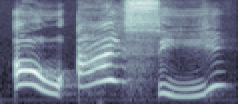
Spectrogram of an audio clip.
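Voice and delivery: usual speaking voice

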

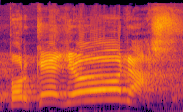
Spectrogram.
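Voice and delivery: high, hugely drawn-out exasperated question; sin cariño alguno. Acted. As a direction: stretch every word as a fed-up, unloving husband. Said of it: "Viste que aquí lo de cariño se jodió". (marido harto, voz alta y alargada)

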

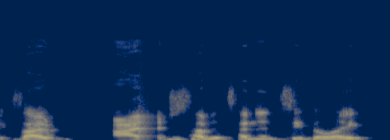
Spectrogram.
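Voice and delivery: ordinary talk

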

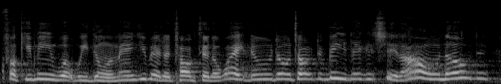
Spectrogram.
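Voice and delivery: a high panicky deflecting voice; high mock friend voice.

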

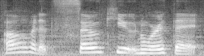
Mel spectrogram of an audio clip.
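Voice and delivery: usual speaking voice

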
